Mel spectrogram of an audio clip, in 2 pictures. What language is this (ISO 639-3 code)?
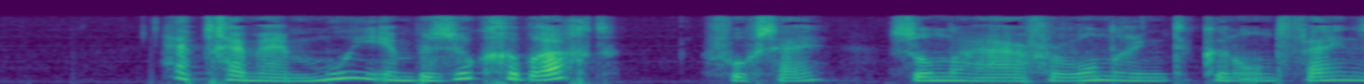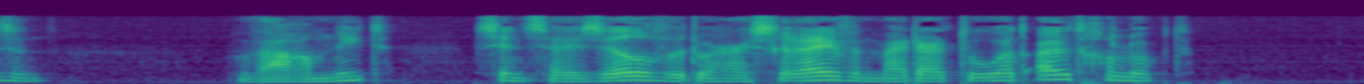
nld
